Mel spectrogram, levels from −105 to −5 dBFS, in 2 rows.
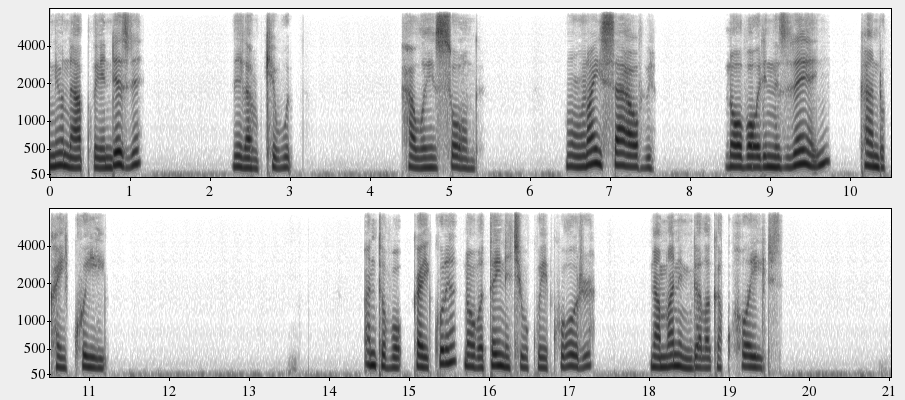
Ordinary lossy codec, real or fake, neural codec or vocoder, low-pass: none; fake; codec, 16 kHz, 0.8 kbps, ZipCodec; 7.2 kHz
